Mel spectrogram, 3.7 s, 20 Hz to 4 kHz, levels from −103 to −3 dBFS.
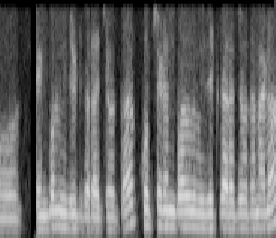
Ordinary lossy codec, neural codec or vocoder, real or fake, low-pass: none; none; real; 3.6 kHz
